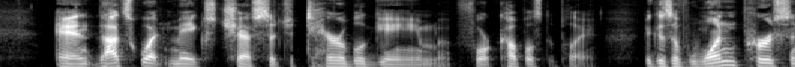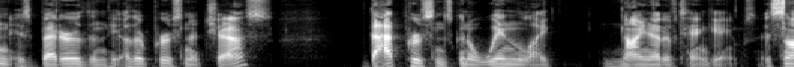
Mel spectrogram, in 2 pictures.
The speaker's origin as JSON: {"language": "English", "country": "Canada", "said": "I'm a Canadian, yeah."}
